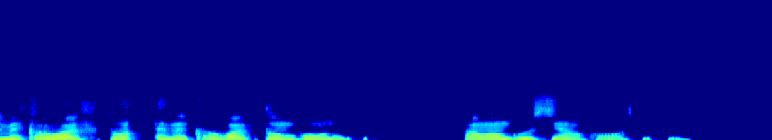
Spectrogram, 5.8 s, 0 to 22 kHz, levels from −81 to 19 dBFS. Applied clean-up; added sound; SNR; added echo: none; none; none; none.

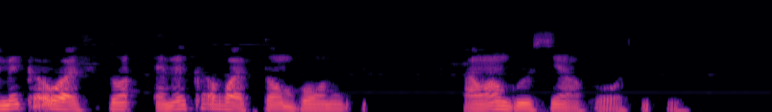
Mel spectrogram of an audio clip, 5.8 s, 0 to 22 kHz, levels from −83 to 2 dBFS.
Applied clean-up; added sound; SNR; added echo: classical method Wiener filter.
